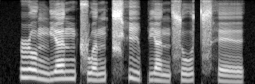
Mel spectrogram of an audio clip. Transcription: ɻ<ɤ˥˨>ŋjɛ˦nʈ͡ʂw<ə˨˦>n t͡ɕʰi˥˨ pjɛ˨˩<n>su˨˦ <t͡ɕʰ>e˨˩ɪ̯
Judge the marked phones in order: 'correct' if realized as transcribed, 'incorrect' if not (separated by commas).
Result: correct, correct, correct, incorrect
